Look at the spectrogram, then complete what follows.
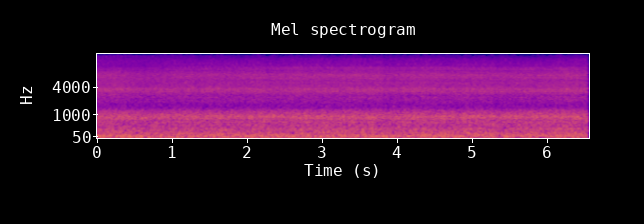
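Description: Steady cabin noise of a Cessna 172S in flight on final approach: the engine and propeller drone evenly, mixed with rushing airflow.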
